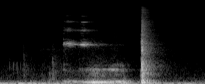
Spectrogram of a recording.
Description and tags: This is a mono recording of a deadbolt lock in a wooden door being slowly locked. This was recorded on a Fostex FR2-LE with an AT897 mic.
